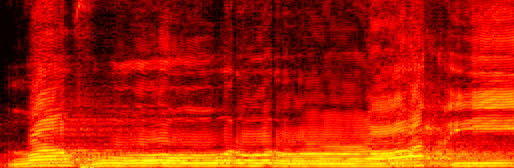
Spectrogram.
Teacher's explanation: Karena ada tanwin dhammah yang bertemu dengan huruf idgham bila gunnah yaitu ra. Cara membacanya bunyi ru dimasukkan ke ra tanpa mendengung.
